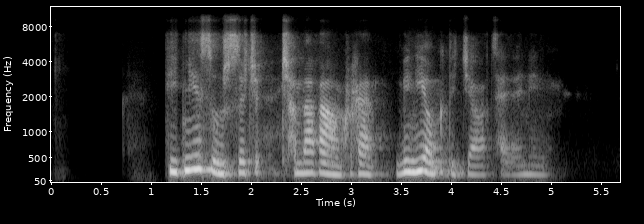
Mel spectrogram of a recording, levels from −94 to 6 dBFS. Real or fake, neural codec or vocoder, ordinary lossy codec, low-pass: fake; codec, 16 kHz, 0.8 kbps, ZipCodec; Opus, 16 kbps; 7.2 kHz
